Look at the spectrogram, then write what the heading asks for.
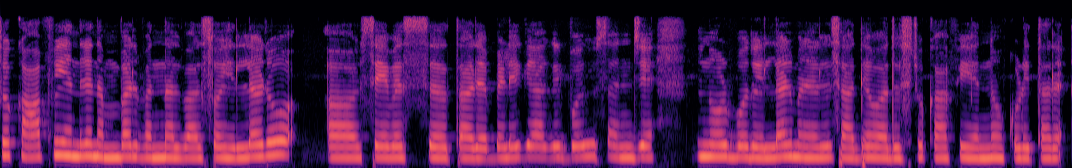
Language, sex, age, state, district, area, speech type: Kannada, female, 18-30, Karnataka, Hassan, urban, spontaneous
